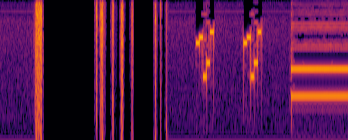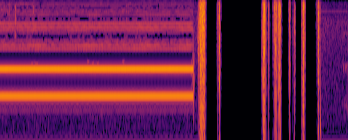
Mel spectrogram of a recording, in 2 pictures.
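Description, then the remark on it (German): Radio alerting tones from the fire brigade dispatch centre (Leitstelle) in Jena, Germany: crackling bursts of static, two brief warbling tone sequences, then a loud, steady multi-pitched tone held for about five seconds, followed by more clicks and bursts. “Achtung, Leitstelle mit Alarmierung.”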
